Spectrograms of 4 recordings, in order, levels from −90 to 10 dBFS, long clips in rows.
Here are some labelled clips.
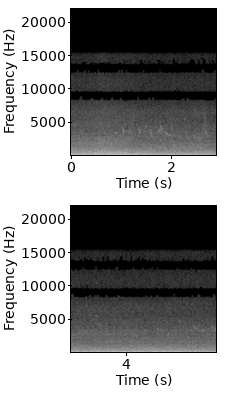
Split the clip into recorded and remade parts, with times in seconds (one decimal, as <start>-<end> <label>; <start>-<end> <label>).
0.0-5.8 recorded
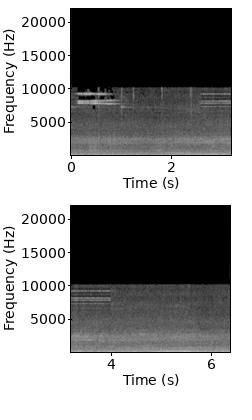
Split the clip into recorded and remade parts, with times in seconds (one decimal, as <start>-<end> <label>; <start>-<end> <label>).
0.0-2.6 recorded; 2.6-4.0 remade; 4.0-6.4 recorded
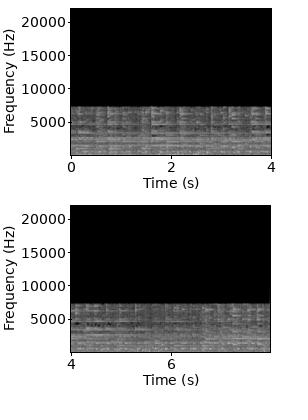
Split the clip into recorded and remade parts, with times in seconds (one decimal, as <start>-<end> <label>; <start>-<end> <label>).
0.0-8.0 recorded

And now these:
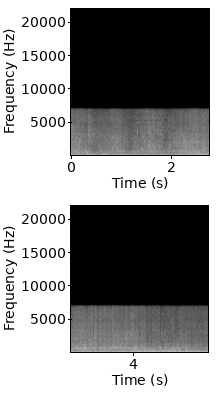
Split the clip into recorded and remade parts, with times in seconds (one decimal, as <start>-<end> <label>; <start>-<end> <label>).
0.0-1.0 remade; 1.0-2.0 recorded; 2.0-5.5 remade

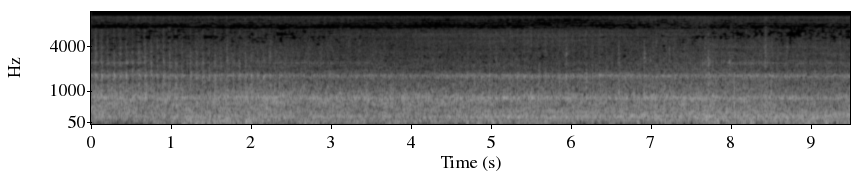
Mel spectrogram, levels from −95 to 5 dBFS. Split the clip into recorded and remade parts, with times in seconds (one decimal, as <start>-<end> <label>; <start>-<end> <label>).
0.0-1.2 recorded; 1.2-2.3 remade; 2.3-9.5 recorded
